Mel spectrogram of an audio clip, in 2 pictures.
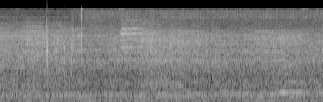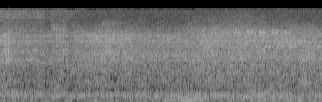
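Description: Freight train rolling past on the rails, a steady rumble of wheels with a few sharp clicks in the first second as the last car goes by.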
